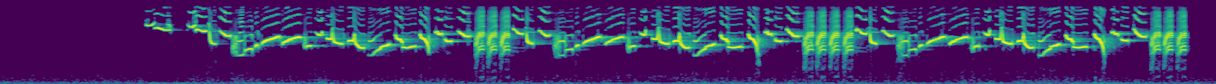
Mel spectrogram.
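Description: Bicudo (great-billed seed finch) singing a long unbroken song in the goiano style. It is made of quick, sweeping whistled notes, three times broken by a short buzzy rattle. It starts about two seconds in and stops abruptly shortly before the end.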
